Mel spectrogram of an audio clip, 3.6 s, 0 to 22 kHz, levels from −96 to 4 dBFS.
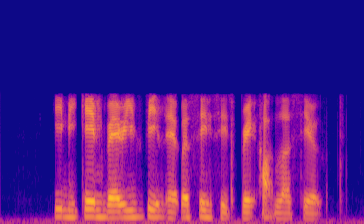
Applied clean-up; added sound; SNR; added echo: neural diffusion model UNIVERSE++.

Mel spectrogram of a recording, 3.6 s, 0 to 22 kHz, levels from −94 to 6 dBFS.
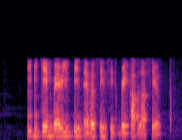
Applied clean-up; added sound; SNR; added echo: neural mask model RNNoise.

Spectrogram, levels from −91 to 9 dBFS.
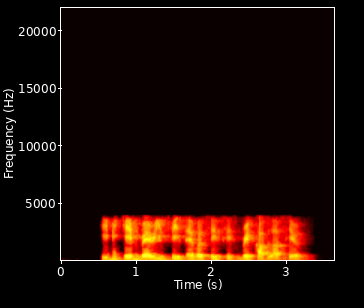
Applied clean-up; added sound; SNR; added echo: neural mask model Resemble Enhance denoiser.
